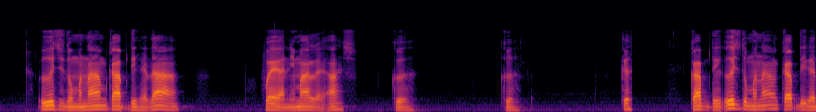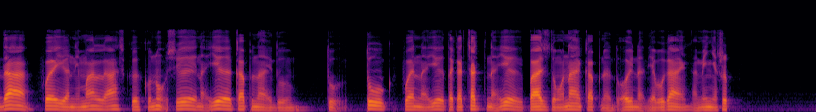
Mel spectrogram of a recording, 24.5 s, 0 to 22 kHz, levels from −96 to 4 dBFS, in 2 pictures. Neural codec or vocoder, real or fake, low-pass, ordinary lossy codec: none; real; 7.2 kHz; AAC, 64 kbps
